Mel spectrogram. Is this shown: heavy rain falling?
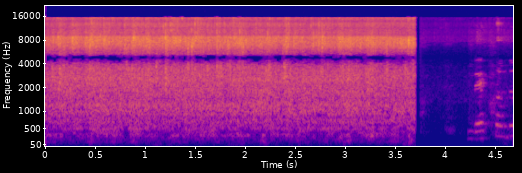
yes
